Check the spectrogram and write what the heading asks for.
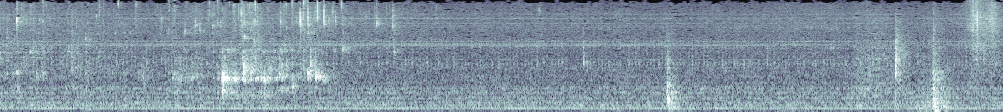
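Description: Coffee pouring and dripping from a glass French press into a mug, faint over a steady hum. Then a light knock, and a couple more near the end as the press and mug are handled on the counter.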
